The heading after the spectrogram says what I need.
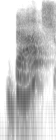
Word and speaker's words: batch: quickly so we've got batch remember I don't pronounce the T in batch it's just batch VA FP catch ka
